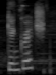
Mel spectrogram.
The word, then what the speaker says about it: Gingrich: Gingrich?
